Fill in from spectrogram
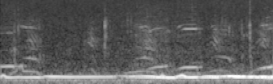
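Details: Male prairie chickens on the booming grounds, displaying to attract a female: a steady low hollow hum that wavers slightly, with faint higher whoops over it.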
